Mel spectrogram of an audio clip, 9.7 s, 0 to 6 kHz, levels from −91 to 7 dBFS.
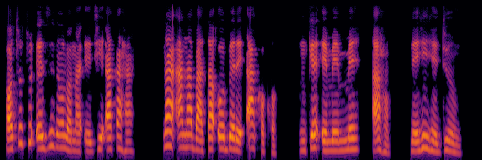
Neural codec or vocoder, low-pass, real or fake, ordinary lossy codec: none; 5.4 kHz; real; none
